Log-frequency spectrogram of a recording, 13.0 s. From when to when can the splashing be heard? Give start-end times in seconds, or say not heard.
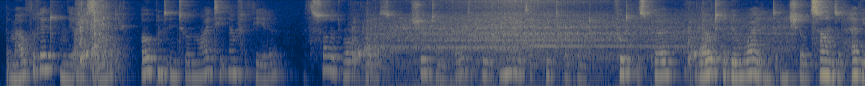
1.1-1.9, 5.2-6.0, 10.2-11.0.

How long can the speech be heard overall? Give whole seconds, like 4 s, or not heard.
13 s.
